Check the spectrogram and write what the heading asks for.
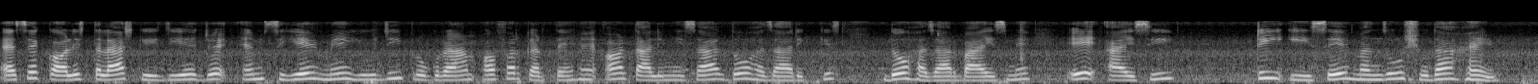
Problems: none marked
